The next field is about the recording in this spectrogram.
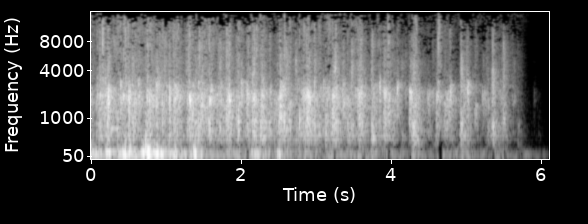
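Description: A crowd applauds steadily for about six seconds, a dense rattle of many hands clapping at once, gradually thinning before it stops abruptly.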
